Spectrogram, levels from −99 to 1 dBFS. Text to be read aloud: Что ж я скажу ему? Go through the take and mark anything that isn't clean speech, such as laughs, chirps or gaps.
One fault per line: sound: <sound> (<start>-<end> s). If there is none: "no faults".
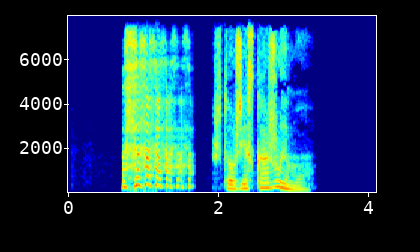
sound: laugh (0.7-1.7 s)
